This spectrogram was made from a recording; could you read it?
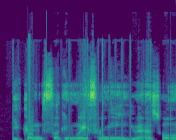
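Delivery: put-on cat voice in pure disgust. Voicing the cat who walks in after the smoking: voicing a disgusted cat. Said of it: "look at me in pure disgust".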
